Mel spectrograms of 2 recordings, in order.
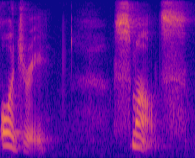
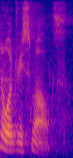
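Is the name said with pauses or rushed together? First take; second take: paused; rushed. First: The name is said slowly with a clear pause. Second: The name is said quickly with no pause. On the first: The listener has time to take the name in. The speaker calls it right. "But the pause is good" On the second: The listener does not really hear the name. The speaker calls it wrong. "Not Audrey Smaltz, because they really didn't hear you"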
